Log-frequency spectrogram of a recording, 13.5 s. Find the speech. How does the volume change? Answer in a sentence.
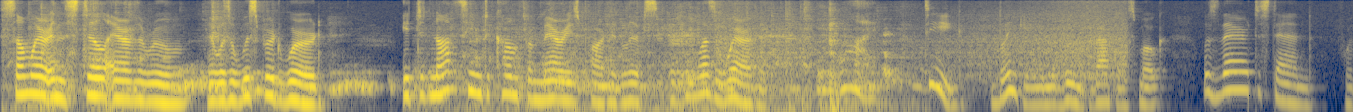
The loudness of the talking goes down.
